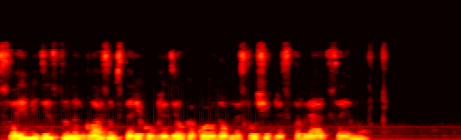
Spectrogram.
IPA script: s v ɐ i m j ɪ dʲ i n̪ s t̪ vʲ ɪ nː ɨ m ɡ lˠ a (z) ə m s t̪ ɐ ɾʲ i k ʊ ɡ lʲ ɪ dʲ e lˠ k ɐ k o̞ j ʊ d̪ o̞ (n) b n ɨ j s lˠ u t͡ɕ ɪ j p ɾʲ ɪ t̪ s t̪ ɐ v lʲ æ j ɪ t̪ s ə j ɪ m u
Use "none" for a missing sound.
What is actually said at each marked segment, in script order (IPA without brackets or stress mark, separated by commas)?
z, none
